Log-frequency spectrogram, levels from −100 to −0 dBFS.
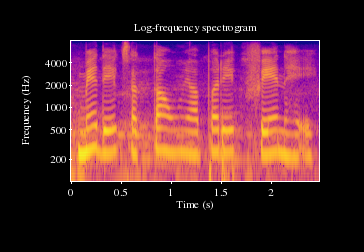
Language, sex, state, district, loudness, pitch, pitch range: Hindi, male, Madhya Pradesh, Bhopal, -16 LUFS, 245 Hz, 235-250 Hz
